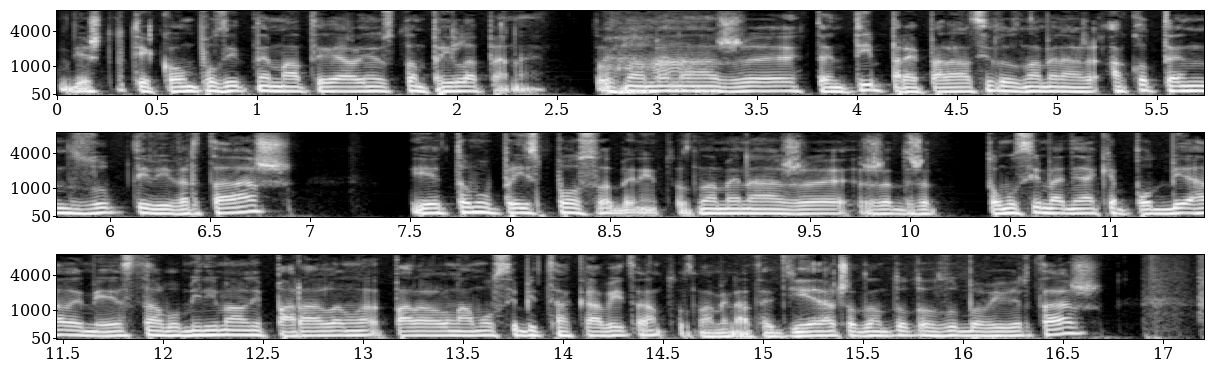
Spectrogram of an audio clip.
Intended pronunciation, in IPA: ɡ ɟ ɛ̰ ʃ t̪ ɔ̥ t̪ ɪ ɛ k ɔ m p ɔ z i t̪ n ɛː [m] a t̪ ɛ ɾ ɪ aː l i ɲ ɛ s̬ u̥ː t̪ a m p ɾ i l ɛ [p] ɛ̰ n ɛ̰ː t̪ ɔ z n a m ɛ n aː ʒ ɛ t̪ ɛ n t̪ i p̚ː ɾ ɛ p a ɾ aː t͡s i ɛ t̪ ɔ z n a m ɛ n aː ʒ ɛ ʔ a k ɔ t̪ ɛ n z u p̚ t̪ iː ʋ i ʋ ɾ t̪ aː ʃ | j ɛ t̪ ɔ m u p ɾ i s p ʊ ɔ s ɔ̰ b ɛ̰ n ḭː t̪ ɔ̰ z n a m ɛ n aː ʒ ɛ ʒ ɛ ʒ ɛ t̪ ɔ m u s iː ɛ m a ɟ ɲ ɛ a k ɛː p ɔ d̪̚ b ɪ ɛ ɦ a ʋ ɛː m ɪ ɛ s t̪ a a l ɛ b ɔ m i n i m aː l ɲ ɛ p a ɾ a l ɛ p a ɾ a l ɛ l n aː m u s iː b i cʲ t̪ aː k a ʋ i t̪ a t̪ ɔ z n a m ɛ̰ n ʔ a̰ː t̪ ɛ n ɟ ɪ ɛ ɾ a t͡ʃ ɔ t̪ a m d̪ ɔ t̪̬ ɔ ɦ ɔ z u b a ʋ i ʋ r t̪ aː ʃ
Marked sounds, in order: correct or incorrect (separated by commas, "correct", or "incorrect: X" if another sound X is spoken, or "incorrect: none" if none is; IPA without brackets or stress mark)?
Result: correct, correct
